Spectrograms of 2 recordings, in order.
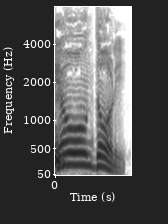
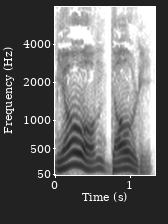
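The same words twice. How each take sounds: First: 明恩通り without a dip between the parts; first intonation. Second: 明恩通り very slow, in separate parts; 明恩通り lower and stretched, split in two; second intonation. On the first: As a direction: say 明恩通り in one level run. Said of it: "発音は". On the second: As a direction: draw out 明恩, then a separate 通り. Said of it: "発音わかんないんですよね". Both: Shown as a demonstration.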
